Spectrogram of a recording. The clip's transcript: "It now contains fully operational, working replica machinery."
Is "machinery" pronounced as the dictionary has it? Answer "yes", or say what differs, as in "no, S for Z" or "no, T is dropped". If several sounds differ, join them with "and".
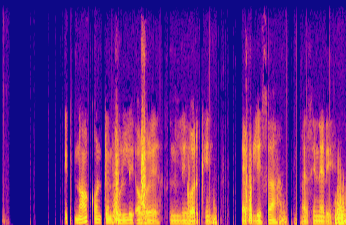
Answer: no, S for SH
